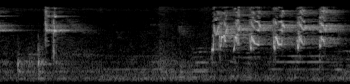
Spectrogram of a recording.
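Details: Lovebird recorded as masteran training material for pet birds, described as gacor and fast-responding: a few high squeaky notes, a pause, then a dense burst of shrill, rapid chattering chirps.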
